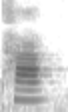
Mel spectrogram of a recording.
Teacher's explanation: the vocal folds are open and now I've released the stop my vocal folds are still open and they don't come together until we make the vowel after that period of aspiration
